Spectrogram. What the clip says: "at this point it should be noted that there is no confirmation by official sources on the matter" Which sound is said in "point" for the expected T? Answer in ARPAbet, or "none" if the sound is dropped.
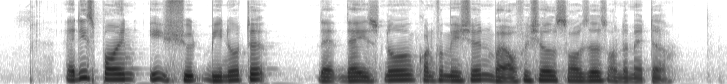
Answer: T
